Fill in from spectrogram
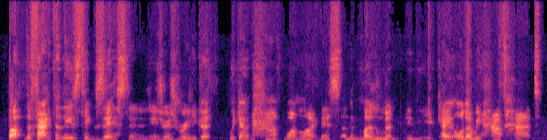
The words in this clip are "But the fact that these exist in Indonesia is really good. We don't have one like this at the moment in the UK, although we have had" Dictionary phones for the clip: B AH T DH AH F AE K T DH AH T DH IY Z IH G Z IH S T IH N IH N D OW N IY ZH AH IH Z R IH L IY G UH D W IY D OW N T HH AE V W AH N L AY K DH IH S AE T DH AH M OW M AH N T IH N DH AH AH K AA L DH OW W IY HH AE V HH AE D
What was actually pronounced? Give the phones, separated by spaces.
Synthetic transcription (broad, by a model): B AH T DH AH F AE K DH AH T DH IY Z IH G Z IH S T IH N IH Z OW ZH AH IH Z R IH L IY G UH D W IY D OW N T HH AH V W AH N L AY K DH IH S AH T DH AH M OW M AH N T IH N DH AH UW K AA L DH OW W IY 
